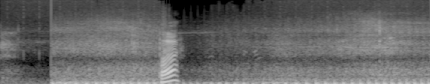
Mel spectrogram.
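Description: A motorcycle engine idles with a steady, throbbing rumble at a roadside repair of a broken-down scooter on a mountain road, starting abruptly and running close and loud, with a brief revving whine and some voices in the background.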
